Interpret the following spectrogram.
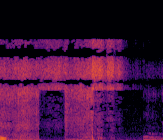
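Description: Faint rustling of a plastic produce bag of parsley being moved and set down, fading to near silence near the end.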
